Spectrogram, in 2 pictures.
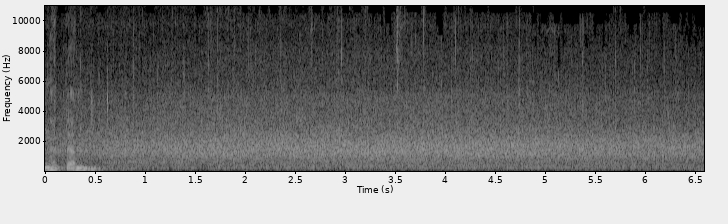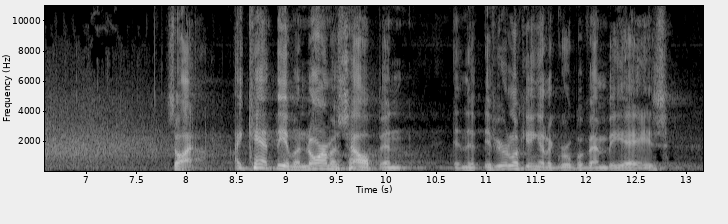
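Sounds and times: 
audience applause: 0.0 - 8.1
speech: 0.1 - 0.7, 7.8 - 12.9.

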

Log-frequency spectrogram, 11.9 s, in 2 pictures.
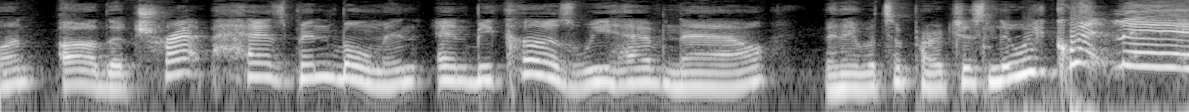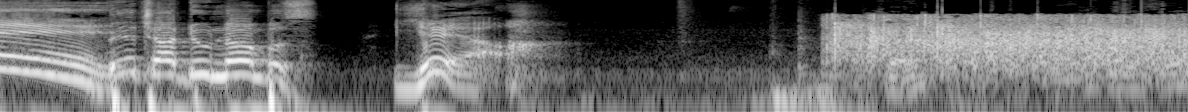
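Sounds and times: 
speech: 0.0 - 8.7
applause: 10.0 - 11.8.

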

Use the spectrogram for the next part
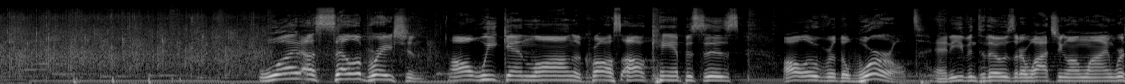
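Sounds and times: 
audience clapping: 0.0 - 4.6
speech: 2.6 - 11.2.

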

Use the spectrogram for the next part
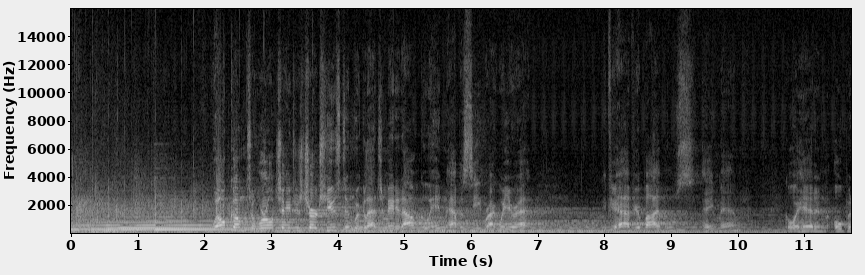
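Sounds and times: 
audience hand clapping: 0.0 - 4.8
sustained organ or keyboard chord: 0.0 - 11.6
speech: 2.2 - 7.0, 8.1 - 10.2, 10.8 - 11.6.

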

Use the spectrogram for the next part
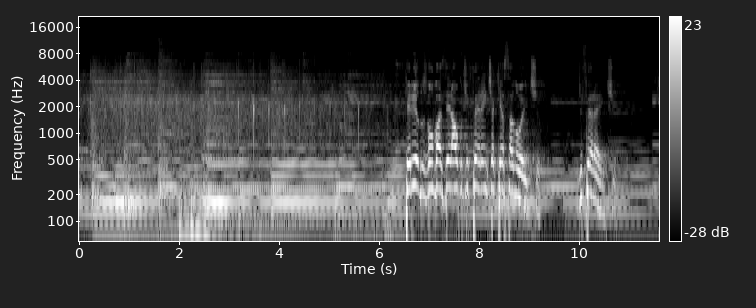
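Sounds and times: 
audience applause: 0.0 - 6.9
speech: 6.6 - 9.4, 10.0 - 10.9.

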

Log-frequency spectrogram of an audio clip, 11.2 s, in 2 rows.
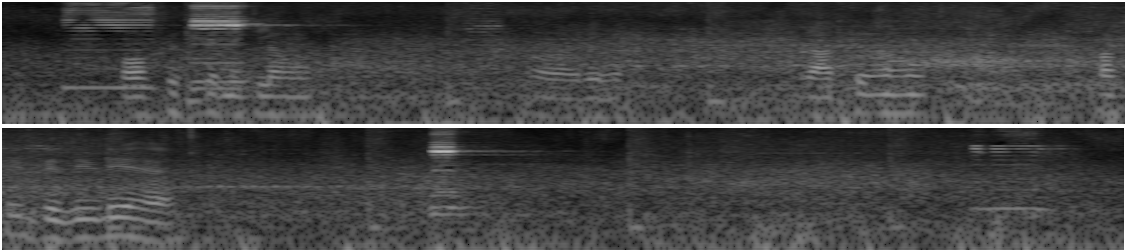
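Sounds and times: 
city road traffic in Gurgaon after heavy rain: 0.0 - 11.2
car horns honking in Gurgaon city traffic: 0.2 - 2.6, 7.6 - 8.6, 10.4 - 11.1
speech: 0.6 - 1.8, 2.6 - 6.6.

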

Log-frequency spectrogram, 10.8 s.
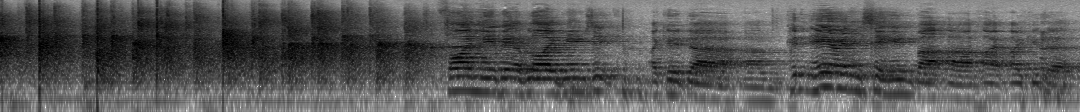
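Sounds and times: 
audience clapping in appreciation: 0.0 - 4.7
speech: 4.5 - 10.8.

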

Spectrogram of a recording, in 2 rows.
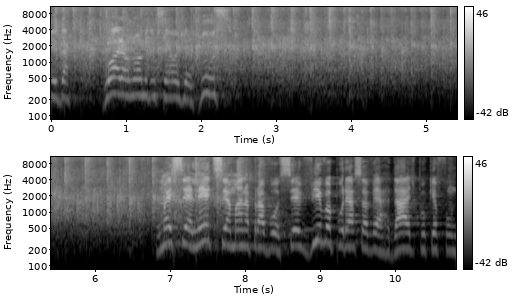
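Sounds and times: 
speech: 0.0 - 2.4, 6.8 - 10.8
audience applause: 0.0 - 8.3.

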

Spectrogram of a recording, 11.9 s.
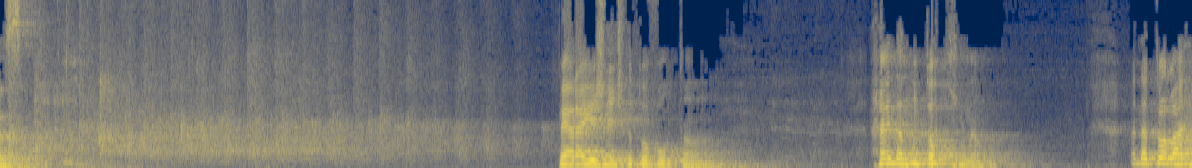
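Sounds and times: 
speech: 0.0 - 0.4, 5.6 - 7.3, 8.8 - 10.1, 11.3 - 11.9
audience applause: 0.0 - 5.8.

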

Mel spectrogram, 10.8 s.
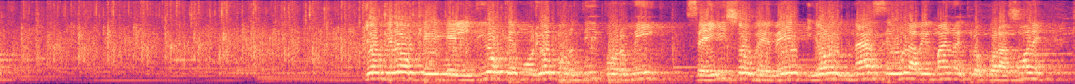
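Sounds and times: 
audience applause: 0.0 - 4.8
speech: 3.7 - 10.7.

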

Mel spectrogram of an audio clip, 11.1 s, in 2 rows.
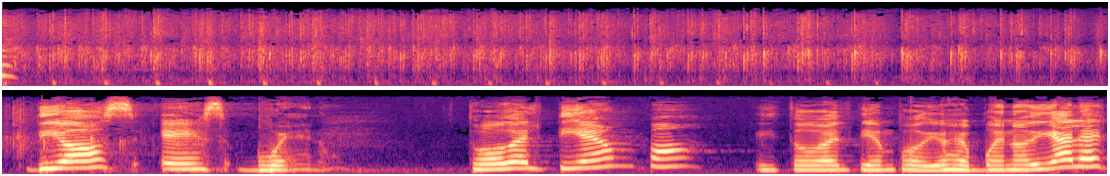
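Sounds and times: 
audience applause for the pastor: 0.0 - 5.7
speech: 5.7 - 7.2, 7.9 - 11.0.

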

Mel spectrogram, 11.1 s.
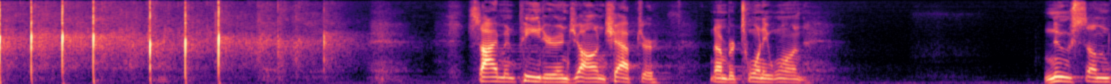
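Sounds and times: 
audience clapping hands: 0.0 - 3.7
speech: 4.8 - 8.2, 10.4 - 11.0.

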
